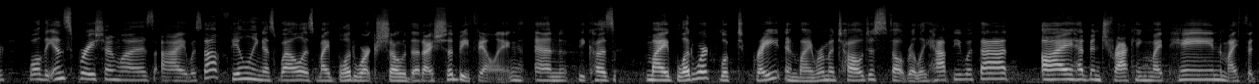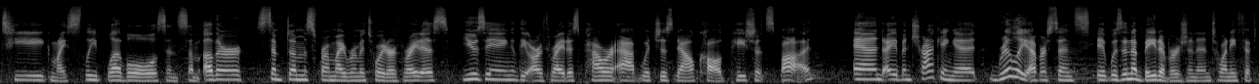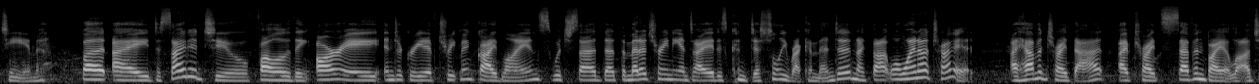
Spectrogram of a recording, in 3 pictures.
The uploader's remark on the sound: live at the American College of Rheumatology (ACR) 2023 Convergence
